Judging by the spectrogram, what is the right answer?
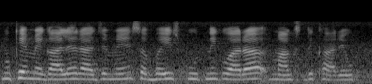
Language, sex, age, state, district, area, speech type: Sindhi, female, 18-30, Madhya Pradesh, Katni, rural, read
